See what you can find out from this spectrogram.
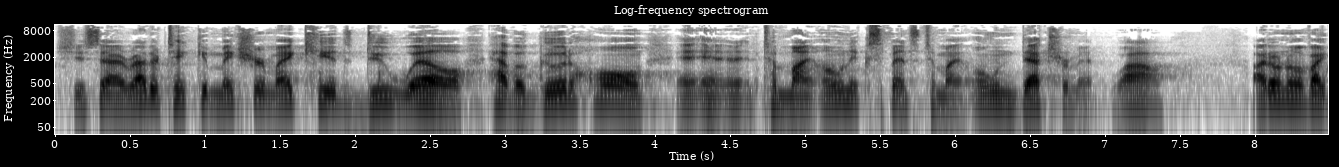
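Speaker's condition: No condition

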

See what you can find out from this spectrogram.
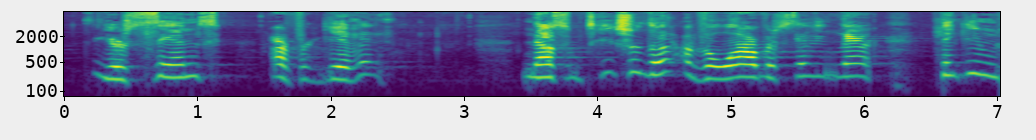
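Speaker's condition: Cerebral palsy; congenital

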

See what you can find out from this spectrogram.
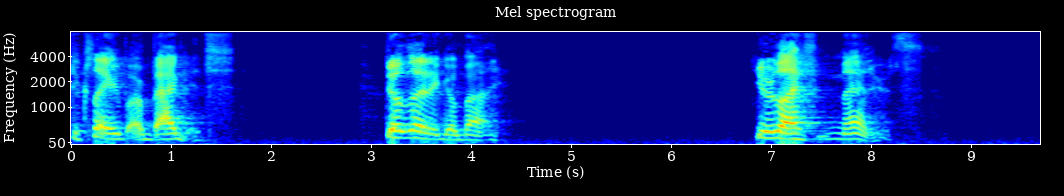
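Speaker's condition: Torsion dystonia; hand tremor found at age 5

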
